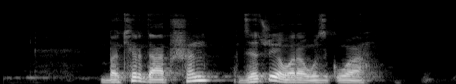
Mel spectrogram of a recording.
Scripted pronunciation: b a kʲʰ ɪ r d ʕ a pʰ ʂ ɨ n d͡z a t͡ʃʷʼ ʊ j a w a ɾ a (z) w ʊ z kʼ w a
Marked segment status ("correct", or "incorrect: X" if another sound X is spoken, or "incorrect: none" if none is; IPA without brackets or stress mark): incorrect: none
